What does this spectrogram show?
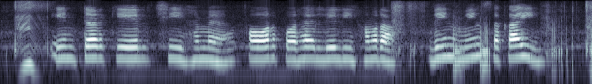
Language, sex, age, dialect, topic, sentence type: Maithili, female, 25-30, Angika, banking, question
